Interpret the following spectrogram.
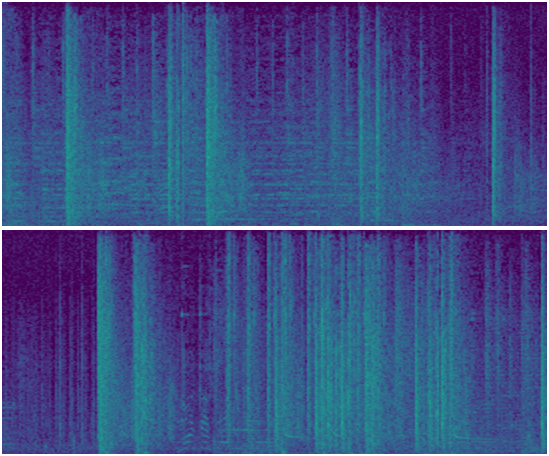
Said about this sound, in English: We're taking heavy fire.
